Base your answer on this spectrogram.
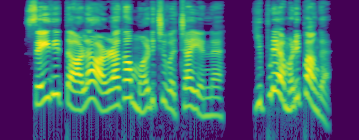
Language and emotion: Tamil, angry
